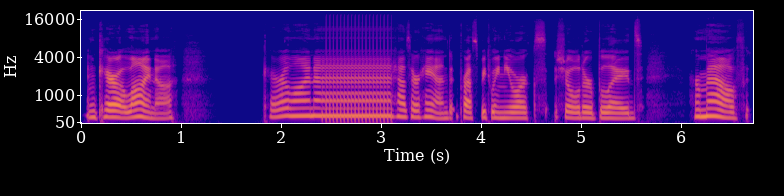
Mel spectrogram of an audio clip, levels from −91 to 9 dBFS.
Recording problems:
audio freezing; at 2.5 s for 0.5 s

